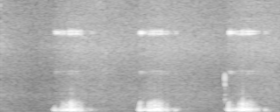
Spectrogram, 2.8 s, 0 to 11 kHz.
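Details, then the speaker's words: Aortic stenosis murmur on heart auscultation: harsh crescendo-decrescendo murmur filling each systole at about 70 beats a minute. "this is the characteristic waveform of the murmur produced in a case of aortic stenosis the murmur occurs during"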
